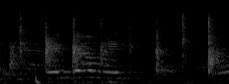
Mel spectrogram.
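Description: Congregation clapping hands, sharp claps at about four a second, with faint voices underneath.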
